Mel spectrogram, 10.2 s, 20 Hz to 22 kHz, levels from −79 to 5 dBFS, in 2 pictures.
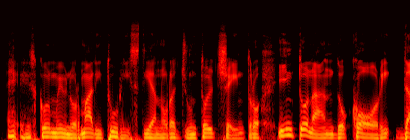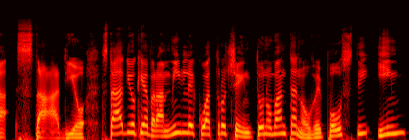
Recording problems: none

